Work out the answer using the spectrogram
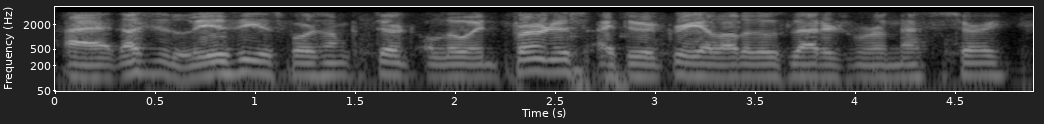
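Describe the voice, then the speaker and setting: A man's voice: lowish voice, fairly even intonation, racing. A man with an Irish accent chatting casually and swearing freely as a podcast co-host about games. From England. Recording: tinny phone-like voice call, music behind.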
